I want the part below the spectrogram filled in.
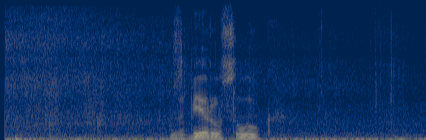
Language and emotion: Russian, neutral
